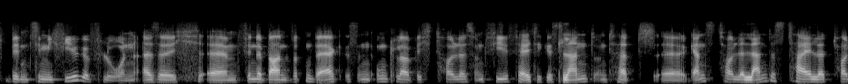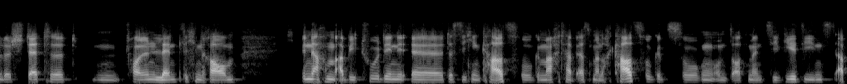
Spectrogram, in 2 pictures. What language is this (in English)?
German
